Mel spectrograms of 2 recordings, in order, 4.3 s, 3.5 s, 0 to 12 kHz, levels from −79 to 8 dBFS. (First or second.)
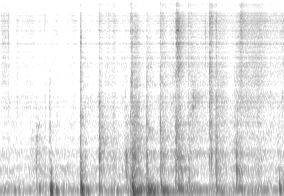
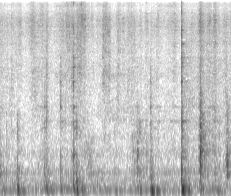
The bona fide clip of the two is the second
